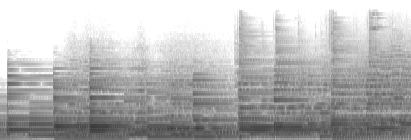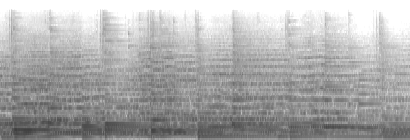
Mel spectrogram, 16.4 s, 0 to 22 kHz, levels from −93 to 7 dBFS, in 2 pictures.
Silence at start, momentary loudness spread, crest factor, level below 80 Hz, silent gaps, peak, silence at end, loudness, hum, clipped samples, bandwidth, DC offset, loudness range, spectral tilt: 0 s; 8 LU; 18 dB; -54 dBFS; none; -6 dBFS; 0 s; -24 LUFS; none; under 0.1%; 15 kHz; under 0.1%; 5 LU; -7 dB/octave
